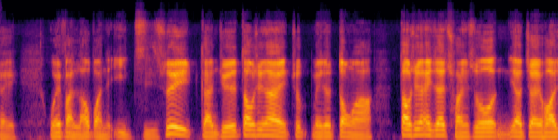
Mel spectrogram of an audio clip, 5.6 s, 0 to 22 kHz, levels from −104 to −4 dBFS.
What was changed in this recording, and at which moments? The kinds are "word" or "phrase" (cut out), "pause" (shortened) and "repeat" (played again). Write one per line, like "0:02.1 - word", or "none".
none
